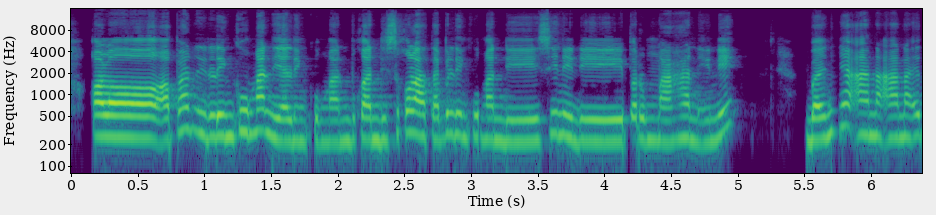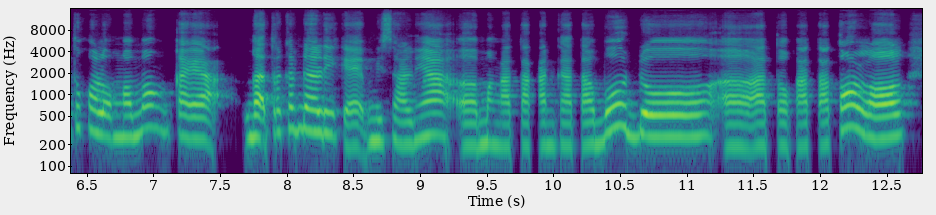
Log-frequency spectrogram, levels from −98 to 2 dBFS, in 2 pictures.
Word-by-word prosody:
kalau 255 -1 +8
apa, 315 +8 -1
di 285 - -3
lingkungan 285 +4 +1
ya 230 -3 +1
lingkungan 225 -1 -7
bukan 235 0 0
di 230 - -5
sekolah 285 +2 +2
tapi 235 +4 -3
lingkungan 250 -3 -4
di 220 0 -3
sini, 270 +3 -4
di 225 0 -1
perumahan 235 0 -4
ini. 230 +8 -5 0.6
Banyak 245 +9 0
anak-anak 255 -3 -1
itu 345 - -9
kalau 290 -5 +1
ngomong 275 +7 -2
kayak 245 -2 +1 0.2
nggak 260 - +4
terkendali 300 -2 0
kayak 195 0 -3
misalnya, 230 +4 -2
eee, 200 0 -1
mengatakan 200 -1 -5
kata 200 0 -4
bodoh, 260 -4 +2
eee, 195 -1 -1 0.2
atau 200 - -7
kata 195 +1 -4
tolol, 265 -7 +5
250 Hz, 160 wpm, -23 LUFS, 225-275 Hz, 0.6 s, kalau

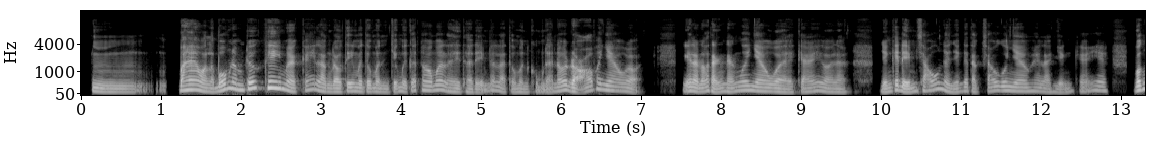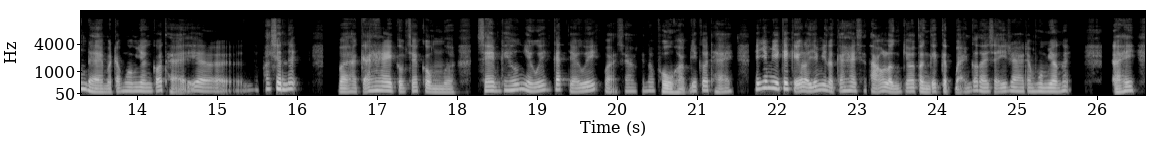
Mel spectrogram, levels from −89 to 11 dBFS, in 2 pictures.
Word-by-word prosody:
ừm, 110 -3 -2 0.5
3 180 +3 +6
hoặc 160 -6 +5
là 115 -2 0
4 155 - +4
năm 195 -6 +2
trước, 230 +3 +5
khi 240 -1 +7
mà 155 - +3
cái 165 +10 -6
lần 135 -8 0
đầu 115 0 +3
tiên 135 +3 0
mà 120 - 0
tụi 120 0 -1
mình 110 -3 -3
chuẩn 100 - -3
bị 115 - -2
kết 150 +3 -4
hôn 155 0 +1
á, 175 - +2
là 130 -6 -2
thời 110 -3 -4
điểm 100 -8 -3
đó 75 - -5
là - - -3
tụi 100 - -7
mình 105 -2 -5
cũng - - -8
đã - - -3
nói 140 +7 +2
rõ 145 -2 +4
với 200 - -1
nhau 145 -6 0
rồi. 120 - -1 0.6
Nghĩa 140 - +2
là 135 - +6
nói 120 +1 +1
thẳng 110 +4 +3
thắn 120 +4 -1
với 160 +1 0
nhau 130 -5 +1
về 105 -5 0
cái, 120 +6 -4
gọi 115 -6 -3
là, 105 -2 -5 0.4
những 110 +3 -1
cái 175 - +3
điểm 110 0 +3
xấu 170 +7 -2
nè, - - -1
những 110 +2 -5
cái 140 0 -4
tật 115 -4 -4
xấu 140 +4 -4
của 150 - 0
nhau 135 -3 -1
hay 130 -1 -7
là 110 -3 -5
những 105 +3 -9
cái, 160 - -7
à, 145 - -4 0.3
vấn 165 +8 +5
đề 110 -7 +3
mà 110 0 -3
trong 120 +4 -4
hôn 135 0 -2
nhân 130 -2 -1
có 145 +3 +2
thể, - - -3 0.4
ờ, - - -4 0.5
phát 205 - -3
sinh 205 -3 +5
ấy. 210 0 0 0.5
Và 115 0 +1
cả 115 - -1
hai 150 0 +4
cũng 120 -2 -3
sẽ 140 +2 -1
cùng, 105 -6 0
ờ, 100 0 -3 0.3
xem 150 -1 +1
cái 160 +3 -3
hướng 185 +3 0
giải 145 - +2
quyết, 155 +6 -1
cách 185 0 +2
giải 115 - -1
quyết 145 +9 0
và - - -4
sao 130 -1 -10
cho - - -12
nó 145 - -7
phù 115 -3 +6
hợp 100 -1 -4
nhất 145 - -2
có 160 - +2
thể. 115 +1 -5 0.3
Nó 200 - +2
giống 240 +2 +2
như 220 -3 +5
cái, 210 - +6
kiểu 135 - +4
là, 135 - +5
giống 150 +7 +2
như 175 - +1
là 135 - +1
cả 135 +2 -4
hai 145 -1 0
sẽ 135 - -18
thảo 125 +3 +2
luận 110 -5 +3
cho 130 +1 0
từng 115 -5 +1
cái 125 +3 -1
kịch 120 - 0
bản 120 - -4
có 155 - -2
thể 125 -3 0
xảy 125 +1 -2
ra 135 -2 -1
trong 130 -1 -3
hôn 130 -1 -1
nhân 125 -1 +3
ấy. 155 - -3 0.5
Đấy, 140 +9 +2
130 Hz, 285 wpm, -23 LUFS, 115-155 Hz, 0.6 s, khi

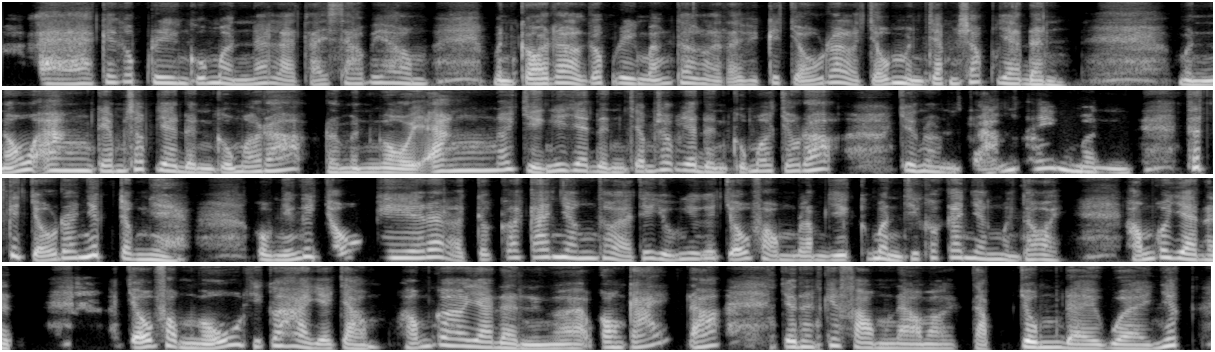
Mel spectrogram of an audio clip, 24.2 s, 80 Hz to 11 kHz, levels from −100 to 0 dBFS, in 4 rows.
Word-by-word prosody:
À, 180 +2 0
cái 240 - -1
góc 260 - -6
riêng 215 -3 +1
của 200 - -1
mình 190 -6 -1
á 205 - -2
là 160 -7 -3
tại 155 +2 -8
sao, 190 +2 -6
biết 225 +2 -3
hông, 200 -4 -3 0.3
mình 150 - +2
coi 185 +4 +3
đó 220 - +1
là 205 - +2
góc 210 +5 -3
riêng 200 -4 +1
bản 165 +4 -2
thân 210 -3 -2
là 155 - -4
tại 140 +2 -5
vì 150 - -6
cái 215 - -5
chỗ 155 +5 -3
đó 235 - 0
là 225 - -2
chỗ - - -2
mình 215 -9 +3
chăm 190 +3 -2
sóc 245 +4 -3
gia 195 -2 +1
đình, 155 -5 0 0.6
mình 150 -2 +2
nấu 235 +11 +4
ăn, 230 -3 +5
chăm 210 0 0
sóc 280 +5 -1
gia 235 -4 +3
đình 160 -4 +1
cũng 155 +4 +1
ở 190 - 0
đó, 230 +7 +1
rồi 165 - -4
mình 160 0 0
ngồi 155 -3 +4
ăn, 230 +2 +4
nói 255 +3 +2
chuyện - - 0
với 230 +2 0
gia 235 -1 +1
đình, 170 -5 -2
chăm 200 +3 -3
sóc 260 +3 -2
gia 235 -2 +2
đình 170 -5 -2
cũng 215 - -4
ở 215 - -1
chỗ 220 0 -4
đó, 255 +5 +3 0.3
cho 230 - +1
nên 210 -2 -1
mình 165 - -5
cảm - - -3
thấy 305 - -2
mình 160 -7 -1 0.3
thích 345 0 +2
cái 330 - +1
chỗ - - +1
đó 250 - +1
nhất 315 +6 +5
trong 215 -4 0
nhà. 165 -7 +1 0.3
Còn 190 -4 -1
những 180 +3 0
cái 300 - +1
chỗ - - -1 0.2
kia 255 0 +3
đó 285 - +3
là - - -5
chỉ 190 - -5
có 270 - -4
cá 280 - +1
nhân 265 -4 +3
thôi, 235 -2 -2
à, - - -2
thí 240 - -2
dụ 195 -5 -1
như 215 +3 -3
cái 245 +2 -4
chỗ 195 +3 +3
phòng 170 0 -3
làm 165 0 -2
việc 175 +1 +3
của - - -7
mình 220 - +3
chỉ - - -4
có 255 - -7
cá 270 - -2
nhân 240 -6 0
mình 175 -5 -3
thôi, 185 +1 -2 0.4
hổng 220 - +1
có 275 - +2
gia 225 -6 +4
đình, 175 -3 0 0.6
chỗ - - +7
phòng 240 -8 +1
ngủ 165 - +4
chỉ 225 - -5
có 260 - +1
hai 220 -6 +2
vợ 160 - +3
chồng, 160 -3 0
hổng 240 - -2
có 275 -2 +3
gia 225 -4 +3
đình 150 -5 +2
và 160 +1 +1
con 205 0 +2
cái, 220 - -2
đó, - - +2 0.3
cho 220 - +5
nên 215 0 0
cái 265 - -1
phòng 180 -2 +1
nào 165 -1 0
mà 160 0 -1
tập 145 - -2
trung 200 -3 +7
đề 160 -4 +1
huề 150 -3 +1
nhất, 260 - +1
205 Hz, 330 wpm, -23 LUFS, 170-235 Hz, 0.6 s, chỗ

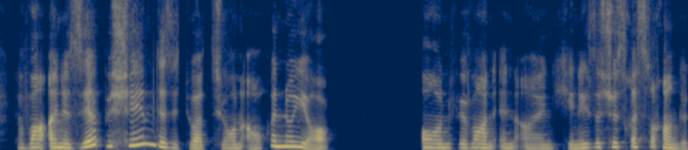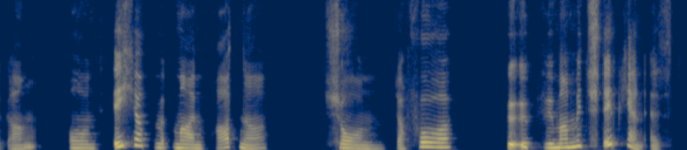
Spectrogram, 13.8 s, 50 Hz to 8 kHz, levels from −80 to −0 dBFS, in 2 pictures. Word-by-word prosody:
Da 195 0 -11
war 215 - +2
eine 215 -1 +4
sehr 240 - +4
beschämende 320 +1 +2
Situation 185 0 -4
auch 185 - -6
in 275 -2 +5
New 270 - +5
York. 165 - +1 0.9
Und 205 -1 0
wir 200 - -3
waren 200 -1 0
in 195 - -6
ein 180 0 -7
chinesisches 210 +6 -3
Restaurant 215 -4 0
gegangen 155 +1 -8 0.3
und 185 -1 -4
ich 270 +8 +5
habe 310 0 +3
mit 205 0 -5
meinem 185 -4 +1
Partner 190 -2 -3 0.5
schon 165 -5 -3
davor 230 +7 +2 0.5
geübt, 370 - +3
wie 205 - +2
man 220 +3 +6
mit 280 +2 +2
Stäbchen 390 - +1
isst. 150 0 -11
205 Hz, 140 wpm, -24 LUFS, 180-235 Hz, 0.9 s, man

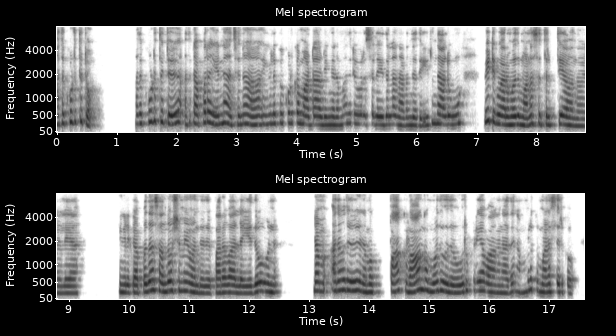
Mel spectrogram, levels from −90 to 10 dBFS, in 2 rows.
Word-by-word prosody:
அத 245 - -2
குடுத்துட்டோம். 315 +1 0 0.7
அத 260 - -1
குடுத்துட்டு, 315 -4 +1 0.2
அதுக்கப்புறம் 280 +3 0
என்னாச்சுன்னா, 255 -1 0 0.3
எங்களுக்கு 270 +2 -3
குடுக்கமாட்டா 275 -5 -1
அப்பிடிங்கிறமாதிரி 230 +4 -1
ஒரு 255 - -5
சில 240 -2 0
இதெல்லாம் 245 0 -2
நடந்தது. 215 0 -2
இருந்தாலும் 245 -1 0 0.5
வீட்டுக்கு 320 -6 +3
வரும்போது 235 +1 +5
மனசு 250 +4 0
திருப்தியா 240 +1 +1
வரணும் 200 -2 -2
இல்லயா! 195 0 -2 0.8
எங்களுக்கு 215 -1 0
அப்பதான் 235 +7 +2
சந்தோஷமே 260 +2 +2
வந்தது. 200 -2 -1
பரவால்ல. 210 -1 +1
ஏதோ 220 +4 +3
ஒன்னு. 220 -2 +2 0.7
நம்ம 250 -1 0
அதாவது 275 +1 +2 0.2
நம்ம 225 0 +2 0.3
பாக் 260 +3 -1
வாங்கும்போது 265 -1 +2
அது 215 -2 +2
உருப்படியா 265 +2 -2
வாங்குனாதான், 215 +1 -2
நம்மளுக்கு 265 +7 -4
மனசு 225 +1 -1
இருக்கும். 200 -4 -8
245 Hz, 130 wpm, -13 LUFS, 225-270 Hz, 0.8 s, வரும்போது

